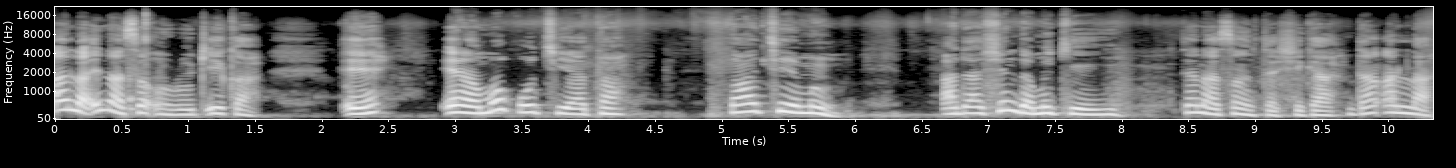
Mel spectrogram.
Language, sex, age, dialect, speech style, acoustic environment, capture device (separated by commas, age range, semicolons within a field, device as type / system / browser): Hausa, female, 25-34, Nigeria - Lagos Yoruba, relaxed, silence, mobile / Linux / Chrome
